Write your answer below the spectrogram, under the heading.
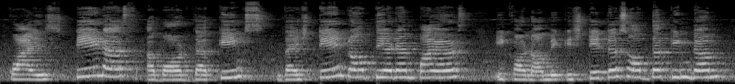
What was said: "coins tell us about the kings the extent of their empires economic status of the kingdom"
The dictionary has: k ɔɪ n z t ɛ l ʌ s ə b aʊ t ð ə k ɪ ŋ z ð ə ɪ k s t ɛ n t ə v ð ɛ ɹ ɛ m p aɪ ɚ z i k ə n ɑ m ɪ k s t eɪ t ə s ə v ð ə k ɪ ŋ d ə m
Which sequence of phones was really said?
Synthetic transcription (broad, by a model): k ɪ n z t ɛ l ʌ s ə b aʊ t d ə k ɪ ŋ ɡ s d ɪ s t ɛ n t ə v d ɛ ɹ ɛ m p aɪ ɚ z i k ə n ɑ m ɪ k s t eɪ t ə s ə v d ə k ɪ ŋ d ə m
